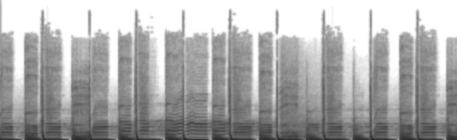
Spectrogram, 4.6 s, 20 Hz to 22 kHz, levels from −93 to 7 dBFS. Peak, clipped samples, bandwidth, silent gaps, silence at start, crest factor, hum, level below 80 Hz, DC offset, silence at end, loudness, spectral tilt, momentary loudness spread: 0 dBFS; under 0.1%; 16 kHz; none; 0 s; 8 dB; none; -10 dBFS; under 0.1%; 0 s; -10 LUFS; -5.5 dB/octave; 1 LU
